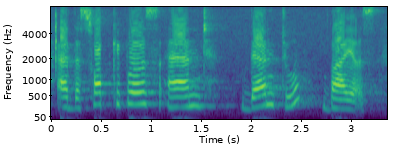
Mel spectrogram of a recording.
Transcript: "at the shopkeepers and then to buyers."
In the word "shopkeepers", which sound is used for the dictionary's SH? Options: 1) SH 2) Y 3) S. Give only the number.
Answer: 3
